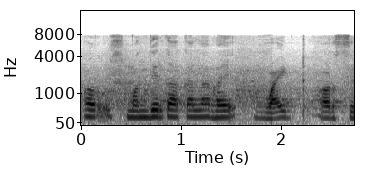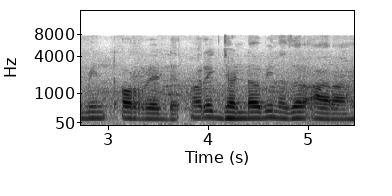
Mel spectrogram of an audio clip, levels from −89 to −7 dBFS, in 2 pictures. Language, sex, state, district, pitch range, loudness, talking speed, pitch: Hindi, male, Uttar Pradesh, Hamirpur, 155-175 Hz, -15 LUFS, 195 wpm, 160 Hz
